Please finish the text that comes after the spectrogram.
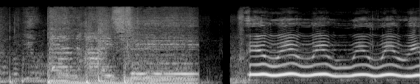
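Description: vehicle, ambulance siren

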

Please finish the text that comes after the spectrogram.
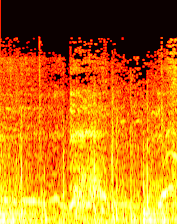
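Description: household object, footsteps running down stairs

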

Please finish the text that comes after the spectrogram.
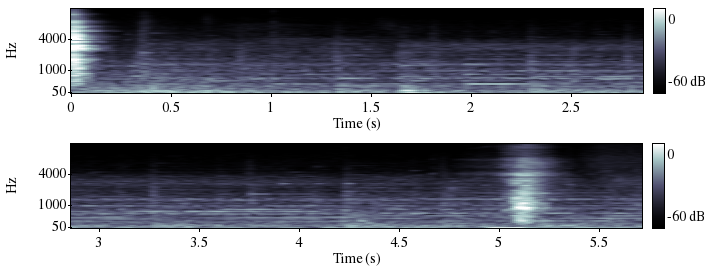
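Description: household object, glasses clinking

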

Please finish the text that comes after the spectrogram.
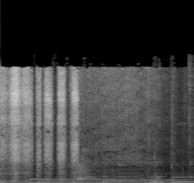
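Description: animal, dog sniffing

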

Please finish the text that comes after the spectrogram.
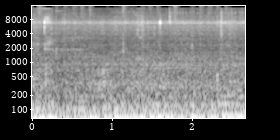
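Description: vehicle, car interior vibration rumble

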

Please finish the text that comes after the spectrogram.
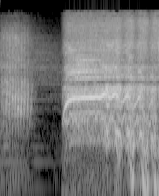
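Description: animal, horse neighing

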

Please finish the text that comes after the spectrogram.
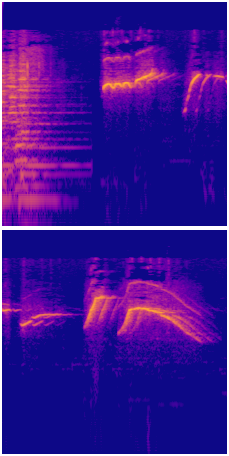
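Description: human body sound, whistling

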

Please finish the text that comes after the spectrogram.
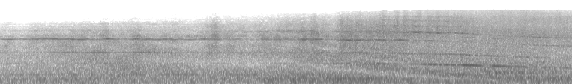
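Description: vehicle, propeller airplane engine

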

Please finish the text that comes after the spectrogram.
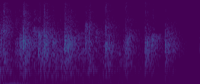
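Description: crowd, audience applauding

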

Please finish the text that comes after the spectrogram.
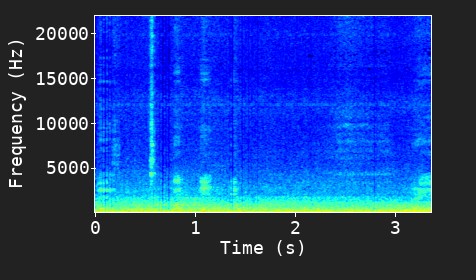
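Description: vehicle, car driving

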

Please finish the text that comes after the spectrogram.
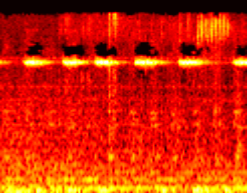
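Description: insect, cricket chirping

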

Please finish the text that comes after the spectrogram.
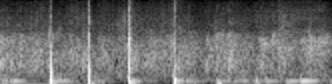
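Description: crowd, audience applause

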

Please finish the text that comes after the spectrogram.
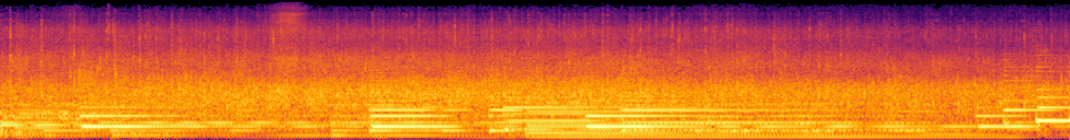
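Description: crowd, audience applauding loudly

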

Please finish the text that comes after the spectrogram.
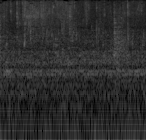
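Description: household object, water trickling

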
